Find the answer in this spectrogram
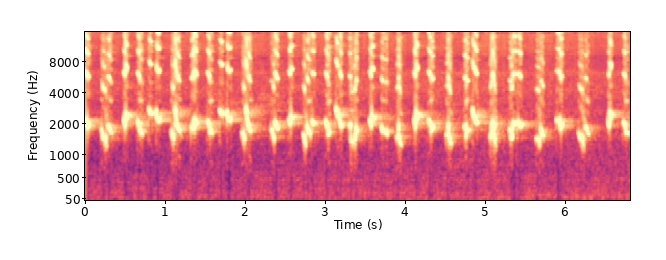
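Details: Sooty-headed bulbul lure recording, played to make bulbuls sing: a fast, busy run of short bright chirping notes, each sharply bending, tumbling out several per second without pause over a quiet background.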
